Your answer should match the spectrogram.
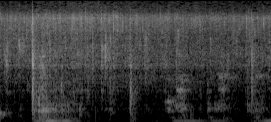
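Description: Chopped onion and chili sizzle and fry steadily in a pan with light stirring scrapes, a continuous crackling hiss close by with no voices.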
